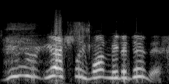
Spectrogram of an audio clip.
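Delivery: can't believe he's asking this; incredulous fear. Retold or imitated. Retold reply to Eddie's dad.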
